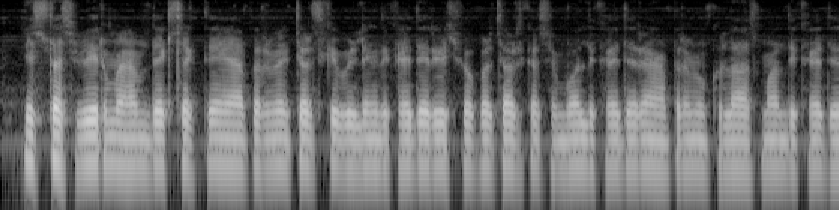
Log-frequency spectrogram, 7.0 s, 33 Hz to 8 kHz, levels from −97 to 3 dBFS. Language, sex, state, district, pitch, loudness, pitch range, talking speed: Hindi, male, Uttar Pradesh, Hamirpur, 105 Hz, -26 LUFS, 100-105 Hz, 315 wpm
